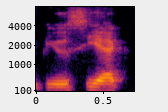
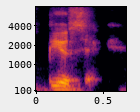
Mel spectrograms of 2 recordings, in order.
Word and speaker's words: Busiek: Probably Busiek. But my name has been pronounced many, many ways over the years. Tell people the actual real pronunciation of it. It's Busiek.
